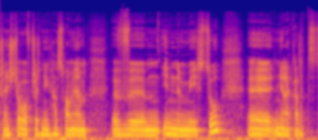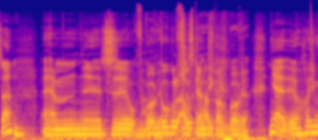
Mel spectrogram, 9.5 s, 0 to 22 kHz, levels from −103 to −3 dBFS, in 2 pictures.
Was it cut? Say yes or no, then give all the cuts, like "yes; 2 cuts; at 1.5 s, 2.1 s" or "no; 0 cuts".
no; 0 cuts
